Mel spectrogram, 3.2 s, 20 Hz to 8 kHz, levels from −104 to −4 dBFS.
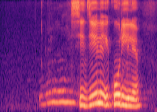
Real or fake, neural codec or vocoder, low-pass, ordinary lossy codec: real; none; none; none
